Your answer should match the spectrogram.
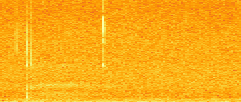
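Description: Near silence: a low steady hum of room tone with a few faint clicks, about a second apart.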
